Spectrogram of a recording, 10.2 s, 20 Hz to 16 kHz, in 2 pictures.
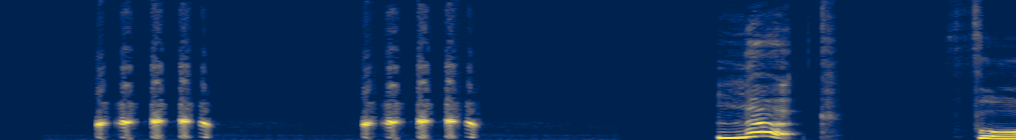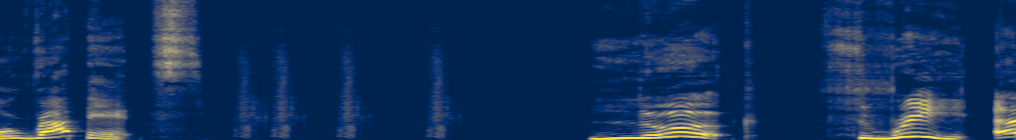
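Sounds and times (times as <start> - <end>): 
frogs croaking: 0.5 - 1.2, 1.8 - 2.5
speech: 4.9 - 5.8, 8.3 - 10.0.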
